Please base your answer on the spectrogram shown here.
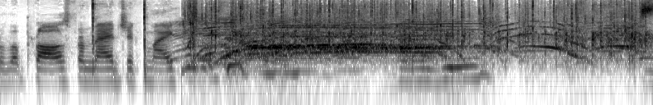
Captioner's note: cheers and applause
